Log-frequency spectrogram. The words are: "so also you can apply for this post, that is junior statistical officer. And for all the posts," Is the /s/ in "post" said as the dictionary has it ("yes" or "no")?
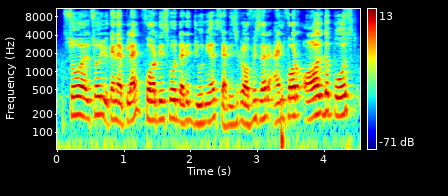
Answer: no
